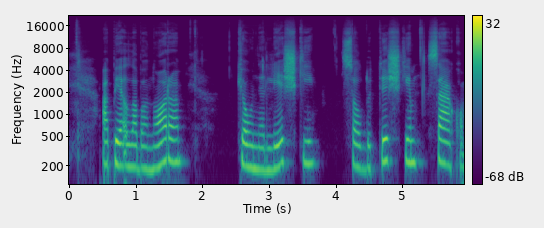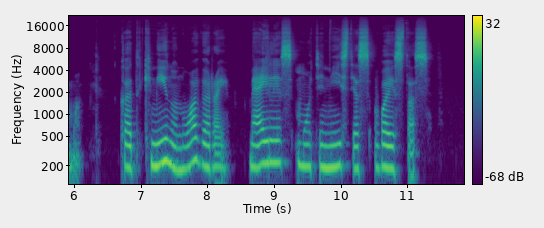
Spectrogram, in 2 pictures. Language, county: Lithuanian, Tauragė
